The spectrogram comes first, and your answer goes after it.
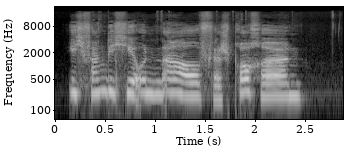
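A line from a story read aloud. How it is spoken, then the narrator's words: Calling out. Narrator (German): ruft Kerstin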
